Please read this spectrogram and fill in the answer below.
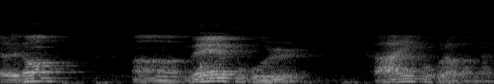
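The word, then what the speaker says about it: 外国: 자, 그래서 외국을 가이고구라고 합니다. 가이고구.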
